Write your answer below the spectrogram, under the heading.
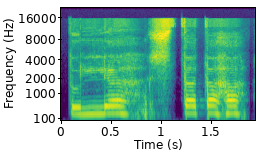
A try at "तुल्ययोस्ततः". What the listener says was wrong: हाँ वैसे ठीक है, बस देखो ये ना तुल्य ना होके तुल्ययो तुल्ययो, क्योंकि दो य है यहाँ, तुल्य बोलते हैं तो केवल एक य का प्रोनाउंसिएशन आएगा, लेकिन यहाँ दो हैं तो तुल्ययोस्ततः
